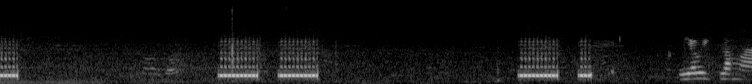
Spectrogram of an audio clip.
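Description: A phone call being placed: loud, clear beeps repeat in pairs like dialing or ringback tones, with quiet gaps between them, then a brief chirpy tone at the end.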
